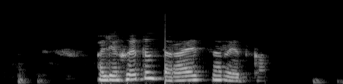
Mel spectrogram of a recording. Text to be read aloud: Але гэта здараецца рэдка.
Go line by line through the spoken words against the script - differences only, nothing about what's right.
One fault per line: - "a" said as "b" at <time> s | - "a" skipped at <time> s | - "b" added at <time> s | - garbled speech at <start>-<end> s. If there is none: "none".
none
